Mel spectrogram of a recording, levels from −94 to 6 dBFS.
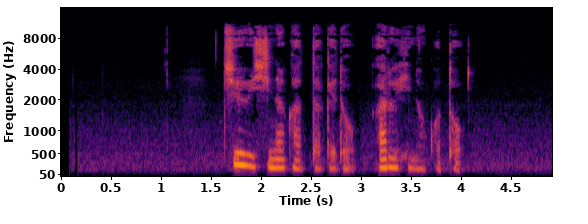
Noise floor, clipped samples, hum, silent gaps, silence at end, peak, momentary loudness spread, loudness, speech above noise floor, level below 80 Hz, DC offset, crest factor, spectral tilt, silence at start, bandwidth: -60 dBFS; under 0.1%; none; none; 0.95 s; -10 dBFS; 16 LU; -29 LUFS; 32 dB; -80 dBFS; under 0.1%; 20 dB; -4 dB/octave; 1.65 s; 11.5 kHz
